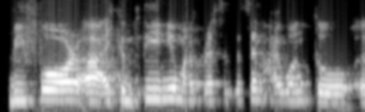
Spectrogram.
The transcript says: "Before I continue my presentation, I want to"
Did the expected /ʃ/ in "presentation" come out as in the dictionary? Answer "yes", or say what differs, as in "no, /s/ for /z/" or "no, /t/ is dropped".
no, /s/ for /ʃ/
